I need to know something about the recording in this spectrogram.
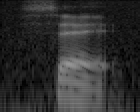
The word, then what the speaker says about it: せ: so first things first let's give the pronunciation s e or say so this is say as in say say hello jose sale say well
